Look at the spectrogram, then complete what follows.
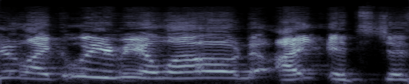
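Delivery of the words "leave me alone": mock crying, high, weepy, tearful voice. Picturing the caller's saturday night and acting out his reply: imitating someone crying. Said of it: "And you're just, like, crying".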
